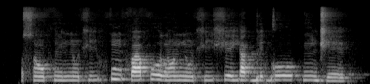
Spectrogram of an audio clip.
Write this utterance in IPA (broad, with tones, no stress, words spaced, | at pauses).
sɔ̃˨fĩ˨nũ˨ʃi˨˦ fũ˦˨fa˨˦fo˦˨ lɔ̃˧nũ˨ʃi˨˦ ʃe˧ja˧ɡ͡be˧ɡo˦ | ĩ˧d͡ʒe˨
